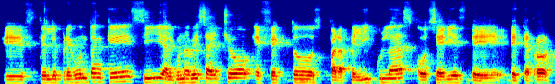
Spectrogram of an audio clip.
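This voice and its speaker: A man's voice: medium pitch, fairly even intonation, dull audio. A young man politely and hesitantly putting questions to a guest as a student interviewer. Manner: hesitant, halting. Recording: roomy, echoey sound.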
